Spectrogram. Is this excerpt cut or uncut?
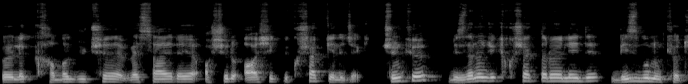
uncut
